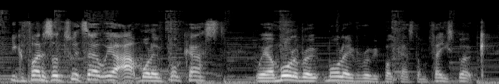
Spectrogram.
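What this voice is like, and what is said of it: West Country English accent. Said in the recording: “all with a West Country accent.”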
